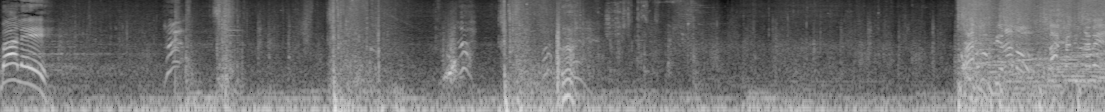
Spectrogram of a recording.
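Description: Heavy footsteps clank on a metal floor.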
